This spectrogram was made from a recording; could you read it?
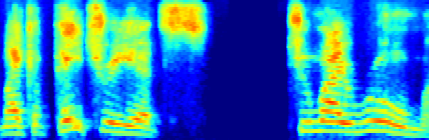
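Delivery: resonant, booming voice, "room" drawn out. Voicing a character calling his allies to him: booming voice. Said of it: "as his voice starts booming".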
